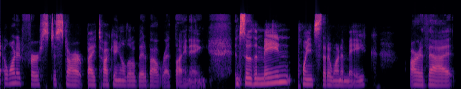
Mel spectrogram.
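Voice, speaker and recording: A woman's voice: on the low side, no echo, studio quality. A woman presenting slides to an audience on an online video call.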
